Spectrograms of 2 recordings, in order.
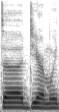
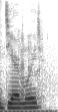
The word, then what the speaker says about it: Diarmuid: How do you pronounce his name? I say Diarmuid. Yeah, Diarmuid. Yeah. You don't pronounce the I in the latter part? I don't think so. Okay. I don't know. I'm not the best with pronunciation. Honestly, in JP they don't. It's Diarmuid though.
